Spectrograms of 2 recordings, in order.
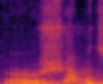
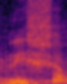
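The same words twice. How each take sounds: First: The first syllable is said as ru. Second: The first syllable is said as ri. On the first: The speaker calls it right. "ऋषभ चाहिए" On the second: The speaker calls it wrong. "वहाँ पर ऋषभ नहीं"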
